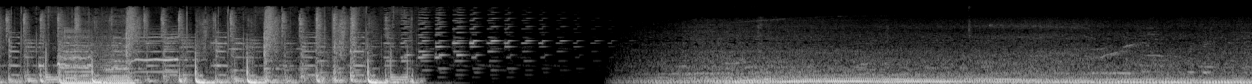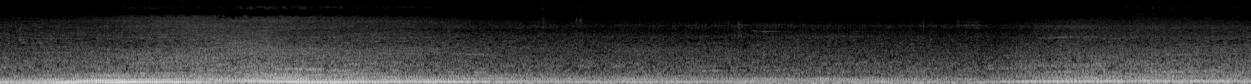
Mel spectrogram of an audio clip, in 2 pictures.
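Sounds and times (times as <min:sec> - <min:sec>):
low traffic rumble: 0:06.2 - 0:25.0.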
